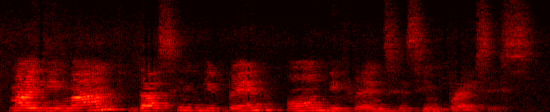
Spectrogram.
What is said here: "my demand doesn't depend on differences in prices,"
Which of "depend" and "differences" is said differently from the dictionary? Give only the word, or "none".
differences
